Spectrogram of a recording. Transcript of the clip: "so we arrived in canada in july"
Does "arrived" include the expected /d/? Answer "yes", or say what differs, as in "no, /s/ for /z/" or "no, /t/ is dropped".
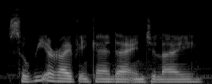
no, /d/ is dropped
